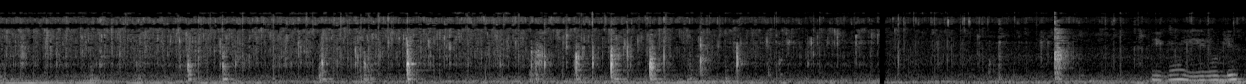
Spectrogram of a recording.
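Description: Cumin, garlic and dried red chillies fry in about three spoons of oil in a pan, producing a continuous crackling sizzle with frequent sharp pops and stirring clatter close by, with speech faintly at the end.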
